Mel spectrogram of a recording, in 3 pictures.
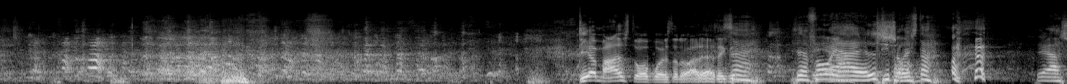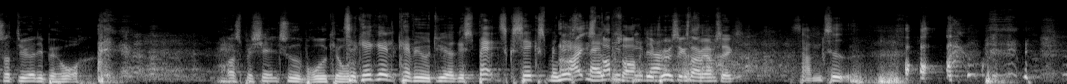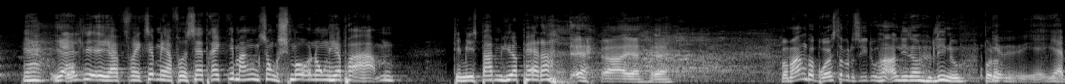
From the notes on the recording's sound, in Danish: LIVE fra Aalborg Comedy Club. Ugens afsnit er optaget i Aalborg foran det fineste levende publikum.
